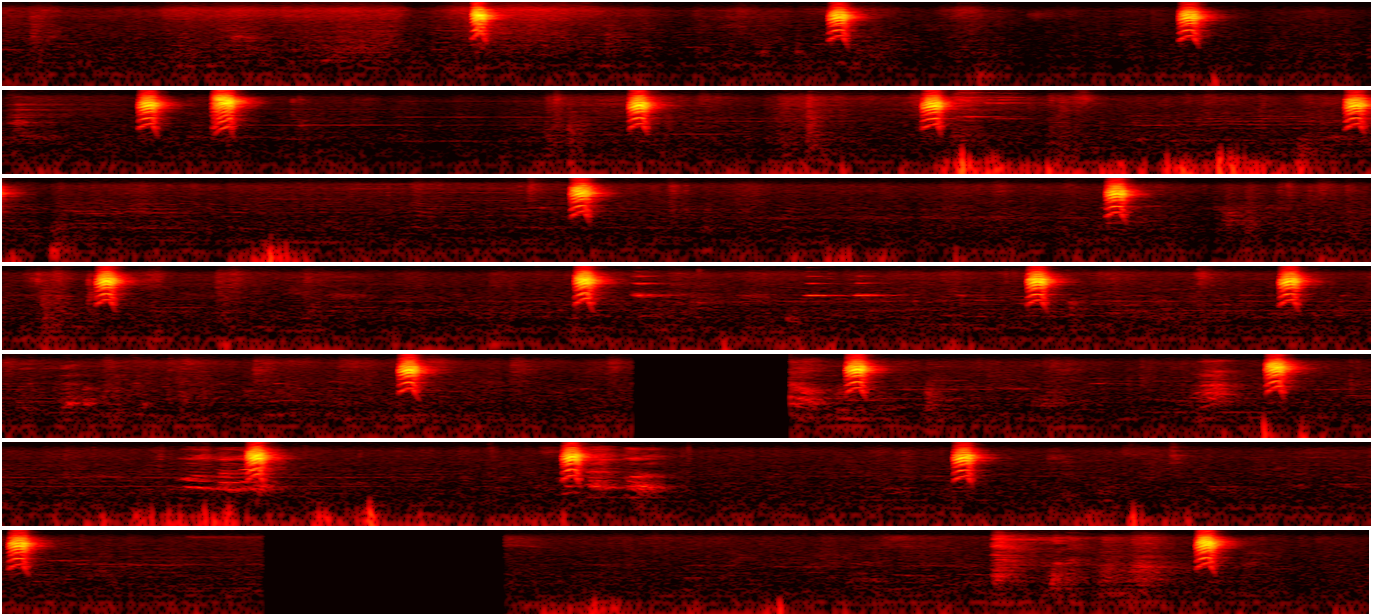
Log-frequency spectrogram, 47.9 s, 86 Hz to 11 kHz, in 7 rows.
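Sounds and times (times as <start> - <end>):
woodswallow high calls: 7.6 - 8.2.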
